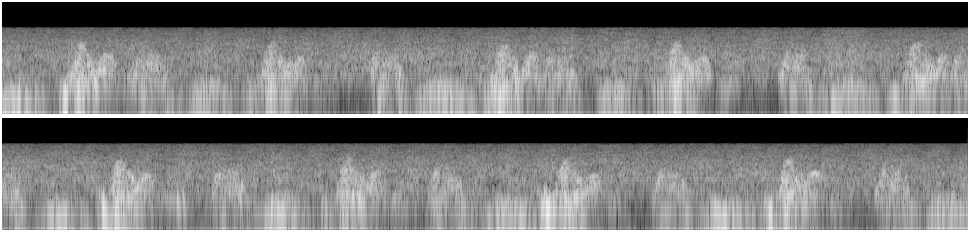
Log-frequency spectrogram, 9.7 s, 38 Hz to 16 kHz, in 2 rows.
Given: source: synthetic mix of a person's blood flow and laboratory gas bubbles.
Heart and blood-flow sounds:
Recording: Doppler ultrasound of blood flow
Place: precordium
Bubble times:
5.65-5.79 s: bubbles
From the record:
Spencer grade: 1 (occasional bubble signal discernible with the cardiac motion signal, with majority of cardiac periods free of bubbles)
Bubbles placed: anywhere in the cardiac cycle

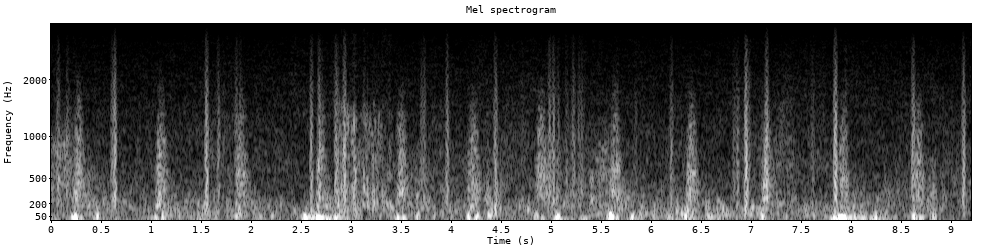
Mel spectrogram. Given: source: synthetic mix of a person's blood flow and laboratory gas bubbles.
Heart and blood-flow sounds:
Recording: Doppler ultrasound of blood flow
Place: subclavian vein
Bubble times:
2.85-3.50 s: bubbles
From the record:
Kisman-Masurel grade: 211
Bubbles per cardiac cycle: several, 3 to 8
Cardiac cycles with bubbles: 1 to 10%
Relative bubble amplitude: barely perceptible (0.100 to 0.250)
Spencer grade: 1 (occasional bubble signal discernible with the cardiac motion signal, with majority of cardiac periods free of bubbles)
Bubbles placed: anywhere in the cardiac cycle

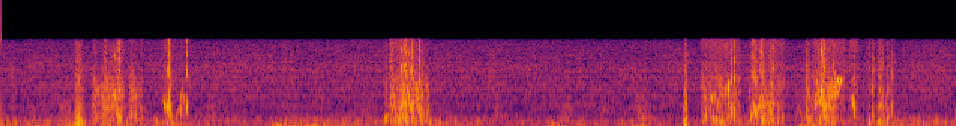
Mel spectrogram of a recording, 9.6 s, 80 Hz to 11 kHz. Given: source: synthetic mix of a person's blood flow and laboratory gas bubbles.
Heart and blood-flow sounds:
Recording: Doppler ultrasound of blood flow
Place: subclavian vein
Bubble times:
0.91-1.42 s: bubbles
1.59-1.91 s: bubbles
3.82-4.29 s: bubbles
7.00-7.42 s: bubbles
7.46-7.84 s: bubbles
8.02-8.44 s: bubbles
8.49-8.58 s: bubbles
8.64-8.94 s: bubbles
From the record:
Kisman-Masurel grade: 221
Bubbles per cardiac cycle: several, 3 to 8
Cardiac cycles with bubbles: 10 to 50%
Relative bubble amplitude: barely perceptible (0.100 to 0.250)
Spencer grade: 2 (many but less than half of the cardiac periods contain bubble signals, singularly or in groups)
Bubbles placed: anywhere in the cardiac cycle

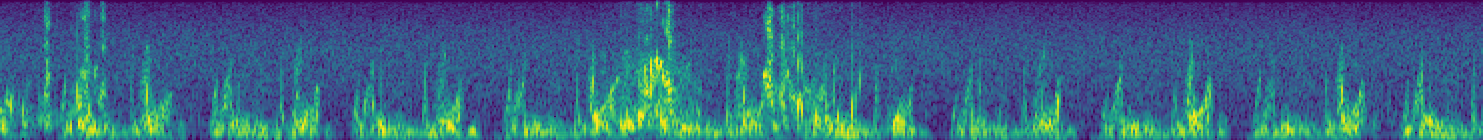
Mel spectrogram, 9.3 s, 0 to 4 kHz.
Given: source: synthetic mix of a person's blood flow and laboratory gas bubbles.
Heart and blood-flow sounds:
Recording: Doppler ultrasound of blood flow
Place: precordium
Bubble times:
0.00-0.38 s: bubbles
0.45-0.70 s: bubbles
3.75-4.41 s: bubbles
4.74-5.41 s: bubbles
From the record:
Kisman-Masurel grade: 223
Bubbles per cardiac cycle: several, 3 to 8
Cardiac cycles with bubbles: 10 to 50%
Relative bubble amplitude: loud (0.450 to 0.775)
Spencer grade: 2 (many but less than half of the cardiac periods contain bubble signals, singularly or in groups)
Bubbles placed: anywhere in the cardiac cycle

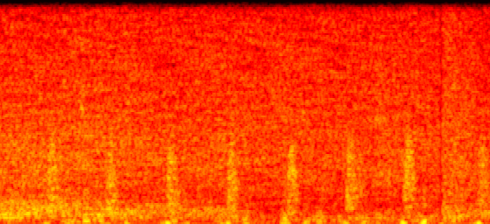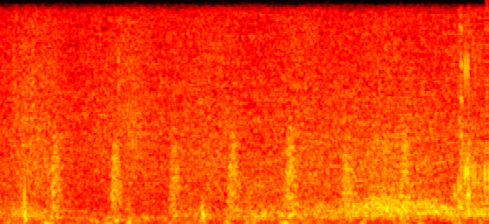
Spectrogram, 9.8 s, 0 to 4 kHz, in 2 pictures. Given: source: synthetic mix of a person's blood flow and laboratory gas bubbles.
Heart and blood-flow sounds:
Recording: Doppler ultrasound of blood flow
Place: subclavian vein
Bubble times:
9.43-9.80 s: bubbles
From the record:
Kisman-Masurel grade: 212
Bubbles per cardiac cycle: several, 3 to 8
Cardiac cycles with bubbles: 1 to 10%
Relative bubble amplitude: moderate (0.250 to 0.450)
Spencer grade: 1 (occasional bubble signal discernible with the cardiac motion signal, with majority of cardiac periods free of bubbles)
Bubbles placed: anywhere in the cardiac cycle

